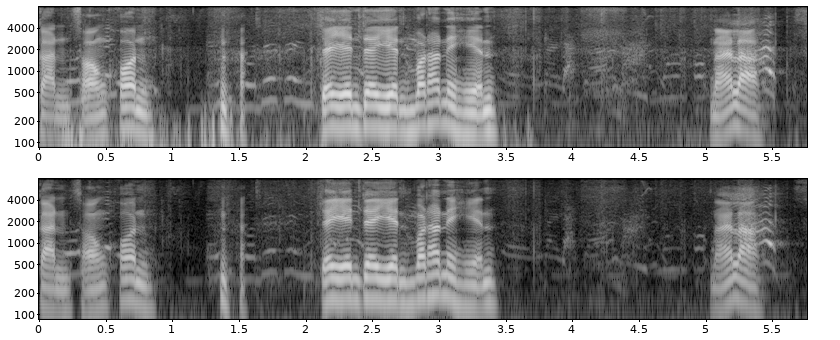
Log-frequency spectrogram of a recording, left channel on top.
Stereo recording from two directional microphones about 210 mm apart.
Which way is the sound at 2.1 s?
25° right (ahead or behind).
